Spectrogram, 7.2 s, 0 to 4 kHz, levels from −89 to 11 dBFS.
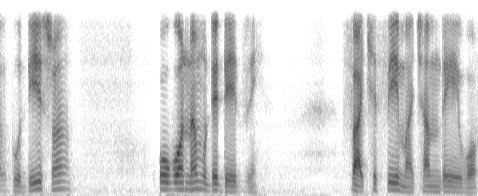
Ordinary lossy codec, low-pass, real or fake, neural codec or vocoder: none; 3.6 kHz; fake; codec, 16 kHz, about 1 kbps, DyCAST, with the encoder's durations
